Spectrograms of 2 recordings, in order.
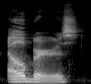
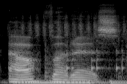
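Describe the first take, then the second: First: The name is said without a trilled R. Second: The name is said with a wide A, trilled R. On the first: The name is mispronounced by someone unfamiliar with it. The speaker calls it wrong. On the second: The name is said the way its owner says it. The speaker calls it right.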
